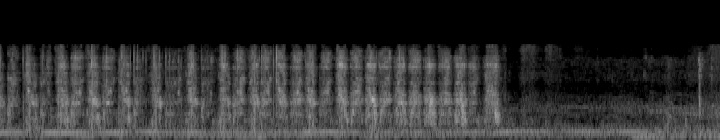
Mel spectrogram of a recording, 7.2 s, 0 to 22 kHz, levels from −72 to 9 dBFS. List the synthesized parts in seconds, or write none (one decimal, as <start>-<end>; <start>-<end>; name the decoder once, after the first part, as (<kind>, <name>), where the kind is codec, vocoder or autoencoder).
none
